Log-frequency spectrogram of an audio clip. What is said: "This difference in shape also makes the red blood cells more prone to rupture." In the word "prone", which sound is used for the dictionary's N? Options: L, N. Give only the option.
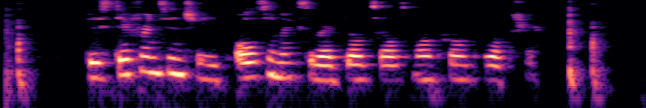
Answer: L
